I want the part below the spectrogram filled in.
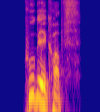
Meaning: genitive singular of Kugelkopf
- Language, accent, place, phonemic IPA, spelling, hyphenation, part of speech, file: German, Germany, Berlin, /ˈkuːɡl̩ˌkɔp͡fs/, Kugelkopfs, Ku‧gel‧kopfs, noun, De-Kugelkopfs.ogg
